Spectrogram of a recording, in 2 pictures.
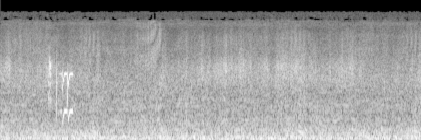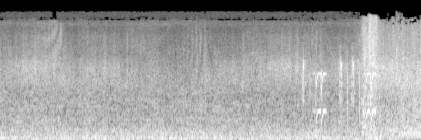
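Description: Wind rushes steadily past during a high glide.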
